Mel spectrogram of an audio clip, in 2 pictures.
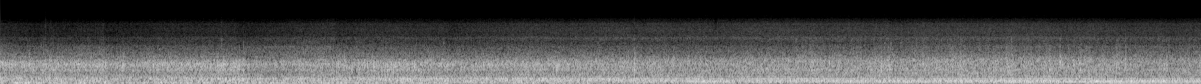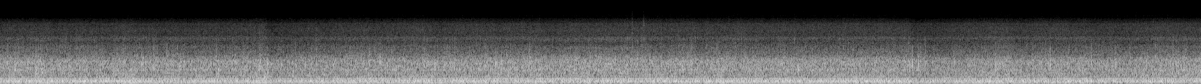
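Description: Lexus IS-F's 5.0-litre V8 running at low speed, close to the microphone, its pitch stepping down about seven seconds in and again about eleven seconds in, then holding a steady low note: the car is easing off and settling near idle after coming off the track.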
